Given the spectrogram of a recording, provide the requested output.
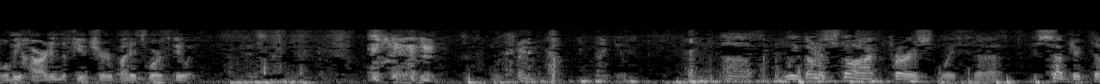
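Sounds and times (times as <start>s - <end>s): muffled throat sounds: 2.4s - 8.7s
person coughing: 3.6s - 5.6s.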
